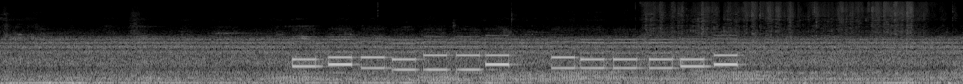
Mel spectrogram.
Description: DTMF, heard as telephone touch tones, dialled by hand, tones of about 230 ms, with phone line noise and the noise of a residential street. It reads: 705133# 54447#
